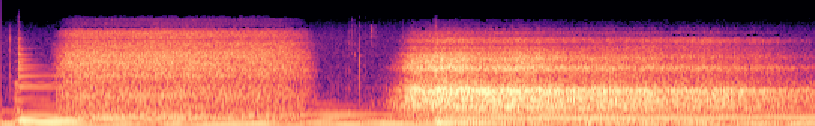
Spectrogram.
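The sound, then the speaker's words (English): A deep breath in and out during a guided breathing exercise: a long airy inhale, a short pause, then a stronger, louder exhale, over a soft sustained musical drone. “let's take three more deep dragon breaths. Deep breath in and out.”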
